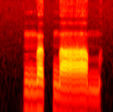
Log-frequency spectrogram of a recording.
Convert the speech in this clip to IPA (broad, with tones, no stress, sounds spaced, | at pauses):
n̪ ɐ˥ t̚ n̪ aː˨˩ m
